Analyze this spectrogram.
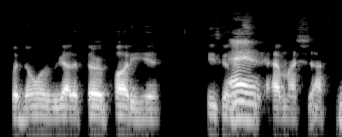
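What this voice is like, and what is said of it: Hoarse, sick-sounding raspy voice. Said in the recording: “You messed me up with that voice... he's not doing the Batman voice... he's really sick”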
